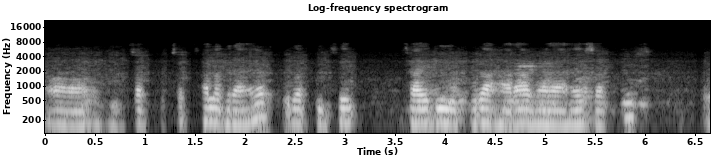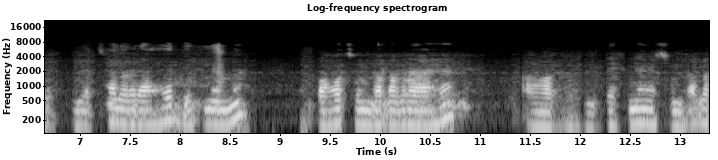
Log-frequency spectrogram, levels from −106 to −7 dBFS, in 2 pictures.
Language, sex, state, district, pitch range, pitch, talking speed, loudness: Angika, female, Bihar, Purnia, 155-175 Hz, 165 Hz, 150 wpm, -28 LUFS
